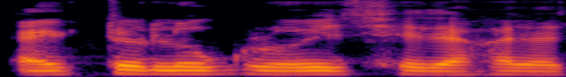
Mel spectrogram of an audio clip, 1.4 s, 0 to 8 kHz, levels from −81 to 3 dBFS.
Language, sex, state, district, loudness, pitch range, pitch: Bengali, male, West Bengal, Jalpaiguri, -21 LUFS, 130-140 Hz, 130 Hz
